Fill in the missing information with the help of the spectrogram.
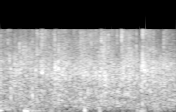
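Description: An audience applauds steadily, a dense wash of many hands clapping at a moderate level with no clear individual rhythm, continuing throughout without speech.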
